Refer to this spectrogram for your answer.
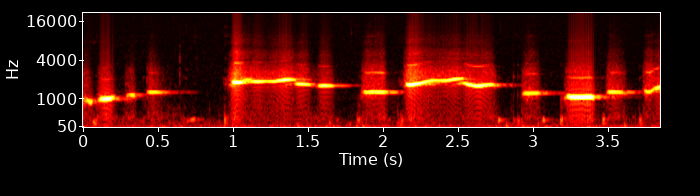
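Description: A person whistles a bright, jaunty melody alone, with clear sustained notes gliding between pitches in a steady tune, moderately loud with no talking.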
